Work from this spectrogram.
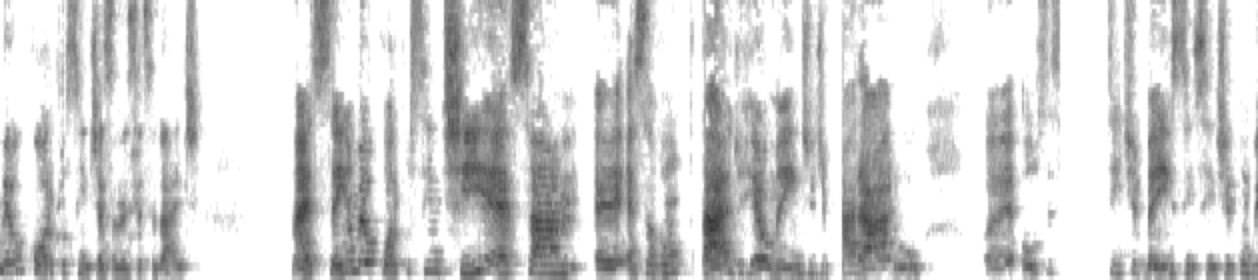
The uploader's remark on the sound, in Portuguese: Este episódio é uma gravação de uma live que rolou lá no instagram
